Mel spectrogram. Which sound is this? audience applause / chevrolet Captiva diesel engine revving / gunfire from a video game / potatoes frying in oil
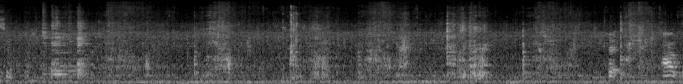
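potatoes frying in oil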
